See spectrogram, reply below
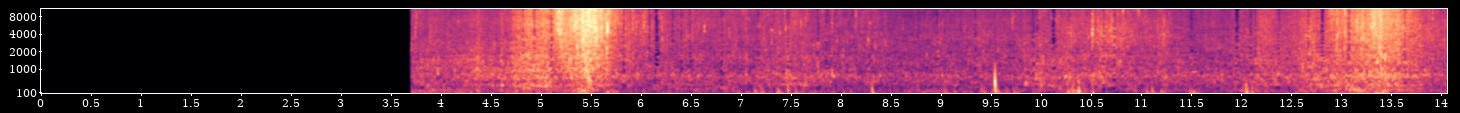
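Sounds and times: lake waves splashing on rocks: 0:03.7 - 0:14.0
wind rumbling on microphone: 0:03.7 - 0:14.0.

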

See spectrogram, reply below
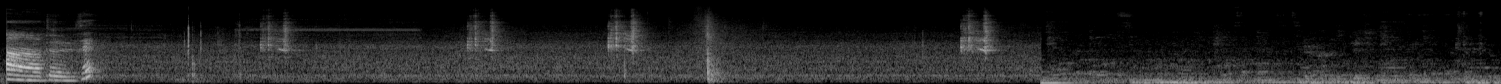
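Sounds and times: camera shutter clicks: 0:02.4 - 0:03.0, 0:04.7 - 0:05.1, 0:06.1 - 0:06.5, 0:09.6 - 0:10.0.

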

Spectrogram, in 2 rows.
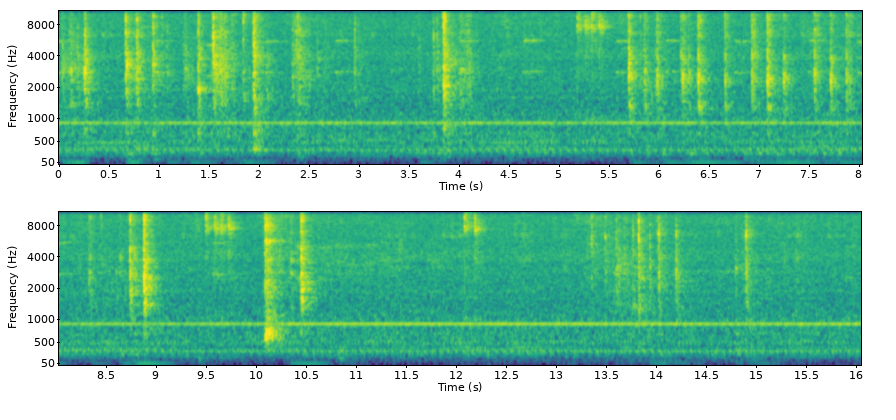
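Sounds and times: keyboard typing: 0:00.0 - 0:04.2, 0:05.2 - 0:10.7, 0:12.1 - 0:12.4, 0:13.3 - 0:15.1
faint electrical hum: 0:00.0 - 0:16.0.

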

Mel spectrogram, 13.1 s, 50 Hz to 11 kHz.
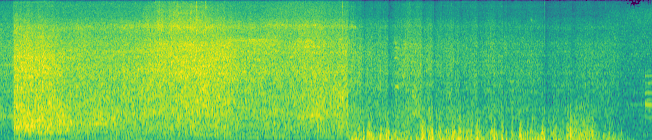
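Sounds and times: road traffic passing: 0:00.0 - 0:08.4.

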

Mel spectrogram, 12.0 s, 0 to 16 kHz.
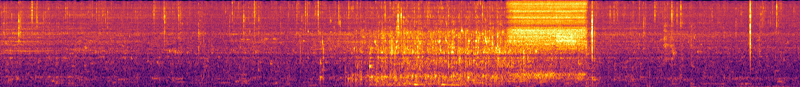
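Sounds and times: faint clicks: 0:00.0 - 0:05.2, 0:08.0 - 0:12.0
underwater background: 0:00.0 - 0:12.0
exhaled bubbles burbling: 0:04.7 - 0:08.8
regulator hiss: 0:07.5 - 0:09.0.

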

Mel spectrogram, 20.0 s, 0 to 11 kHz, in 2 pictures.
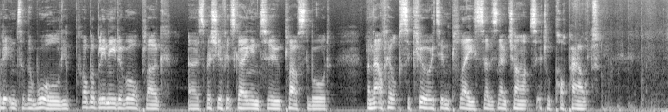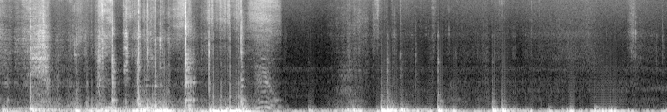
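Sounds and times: plastic hoses rubbing and rustling: 0:08.8 - 0:14.3
heavy low thumps: 0:09.9 - 0:19.5.

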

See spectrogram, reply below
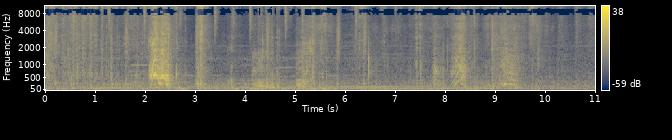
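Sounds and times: zipper being pulled: 0:00.2 - 0:03.2, 0:04.1 - 0:05.8, 0:07.3 - 0:10.0.

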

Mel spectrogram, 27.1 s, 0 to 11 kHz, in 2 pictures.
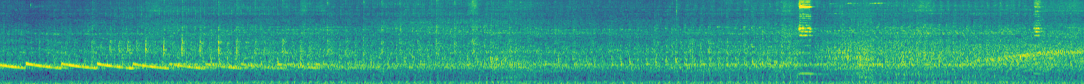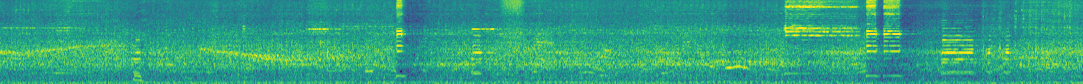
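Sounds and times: electronic siren whooping: 0:00.0 - 0:05.9, 0:11.0 - 0:23.4
city traffic rumble: 0:00.0 - 0:27.0
motorcycle engines: 0:00.0 - 0:27.0.

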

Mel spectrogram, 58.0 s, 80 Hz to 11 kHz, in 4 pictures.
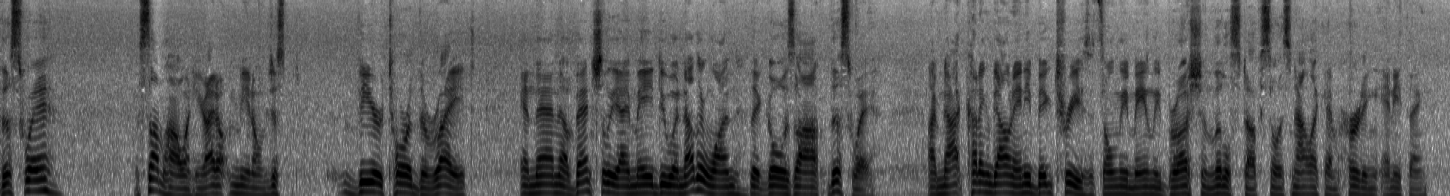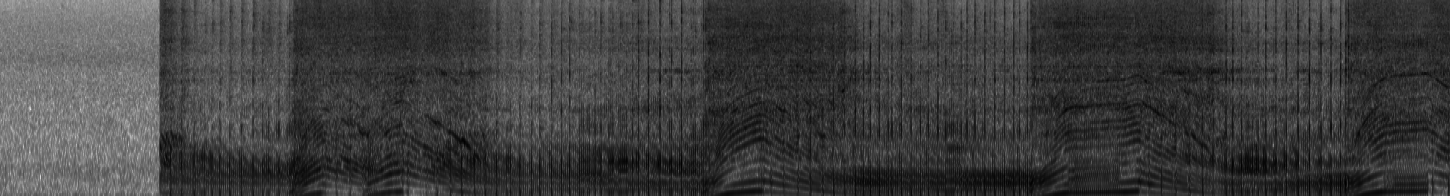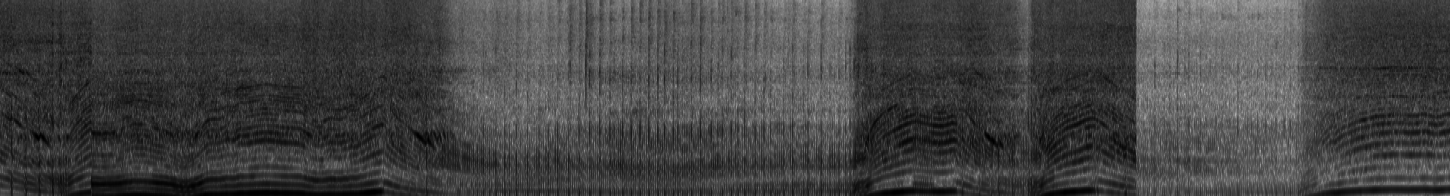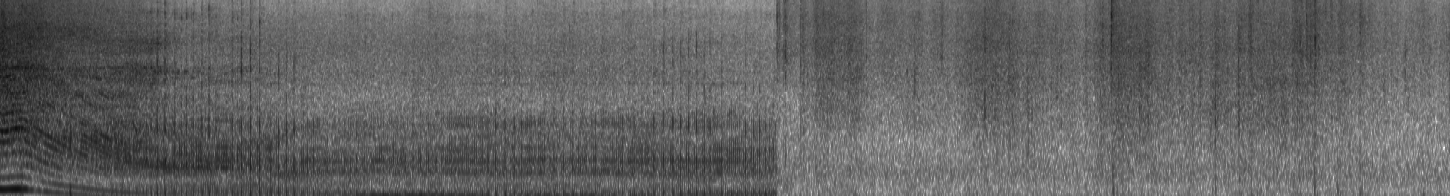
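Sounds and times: chainsaw revving and idling: 0:16.1 - 0:51.4.

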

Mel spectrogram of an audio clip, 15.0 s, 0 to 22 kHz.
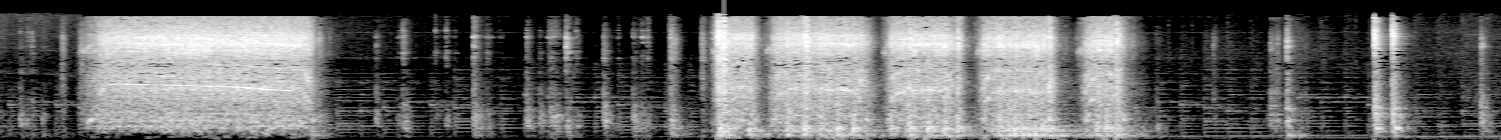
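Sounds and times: power tool running in bursts: 0:00.8 - 0:03.3, 0:07.2 - 0:11.5.

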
